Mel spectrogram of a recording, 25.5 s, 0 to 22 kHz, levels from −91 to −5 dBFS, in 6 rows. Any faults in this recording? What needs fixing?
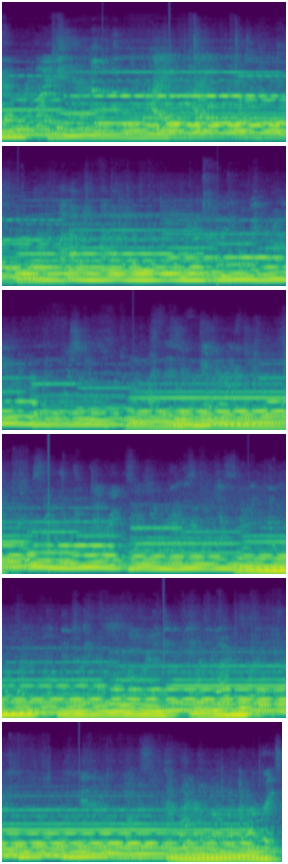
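Audio missing between chunks is heard as brief skips at 1.51, 4.5, 7.49, 10.49, 13.48, 16.47, 19.47 and 22.46 s, evenly spaced every 3 s. Each time, a few milliseconds of sound vanish and the two sides are butted together with no silence in between, which likely points to a recorder dropping samples while it closes one 3-second chunk and opens the next. On a waveform, each skip appears as a sudden step or discontinuity in the trace. On a spectrogram, it shows as a thin vertical seam at each of those times. To prevent it, record into a continuous, double-buffered stream so that no samples are lost at chunk handovers.

A doubled audio track runs from 2.51 to 7.28 s. A full-band copy of the sound trails the original by about 0.7 s at roughly 5 dB lower, with no decay or room colour, and it starts and stops abruptly. The likely cause is a second, slower capture path or a misaligned duplicate in the edit. 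On a spectrogram, the same patterns appear twice, shifted sideways by about 0.7 s. On a waveform, the envelope shows a fainter repeat that begins and ends with a hard edge. To prevent it, route the source through a single capture path and check the edit for stacked copies.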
